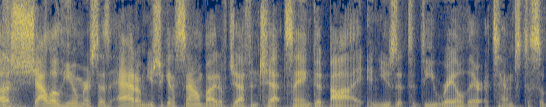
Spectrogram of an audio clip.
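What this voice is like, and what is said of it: Usual voice. Nothing is said of it.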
